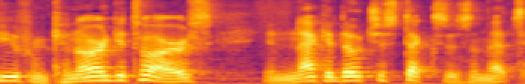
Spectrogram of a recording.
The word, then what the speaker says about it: Nacogdoches: Again, this is Kinnaird coming to you from Kinnaird Guitars in Nacogdoches, Texas, and that's how you say it.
